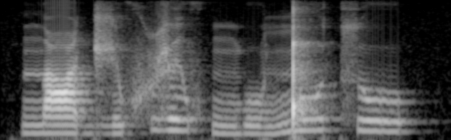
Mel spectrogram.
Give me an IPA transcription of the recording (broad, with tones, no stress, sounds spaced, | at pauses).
n ɑ˨ d͡ʒ ə˨ xʷ ʐ i˦ xʷ ŋ͡m u˨ ŋ͡ǃ u˦ t͡s u˦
